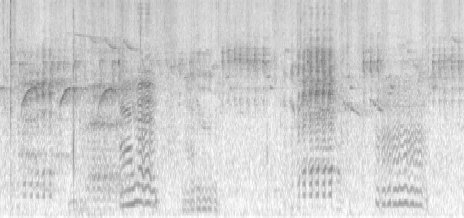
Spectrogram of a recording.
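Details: Several Zwartbles lambs bleat in the morning on a County Kilkenny farm in Ireland while looking for their mothers; short quavering bleats in quick succession, a few higher-pitched, with birdsong behind.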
